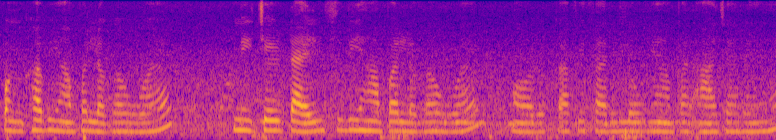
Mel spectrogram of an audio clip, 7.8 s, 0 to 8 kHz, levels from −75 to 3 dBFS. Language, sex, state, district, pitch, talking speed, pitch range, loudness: Hindi, female, Chhattisgarh, Raipur, 195 Hz, 195 wpm, 190-210 Hz, -18 LUFS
